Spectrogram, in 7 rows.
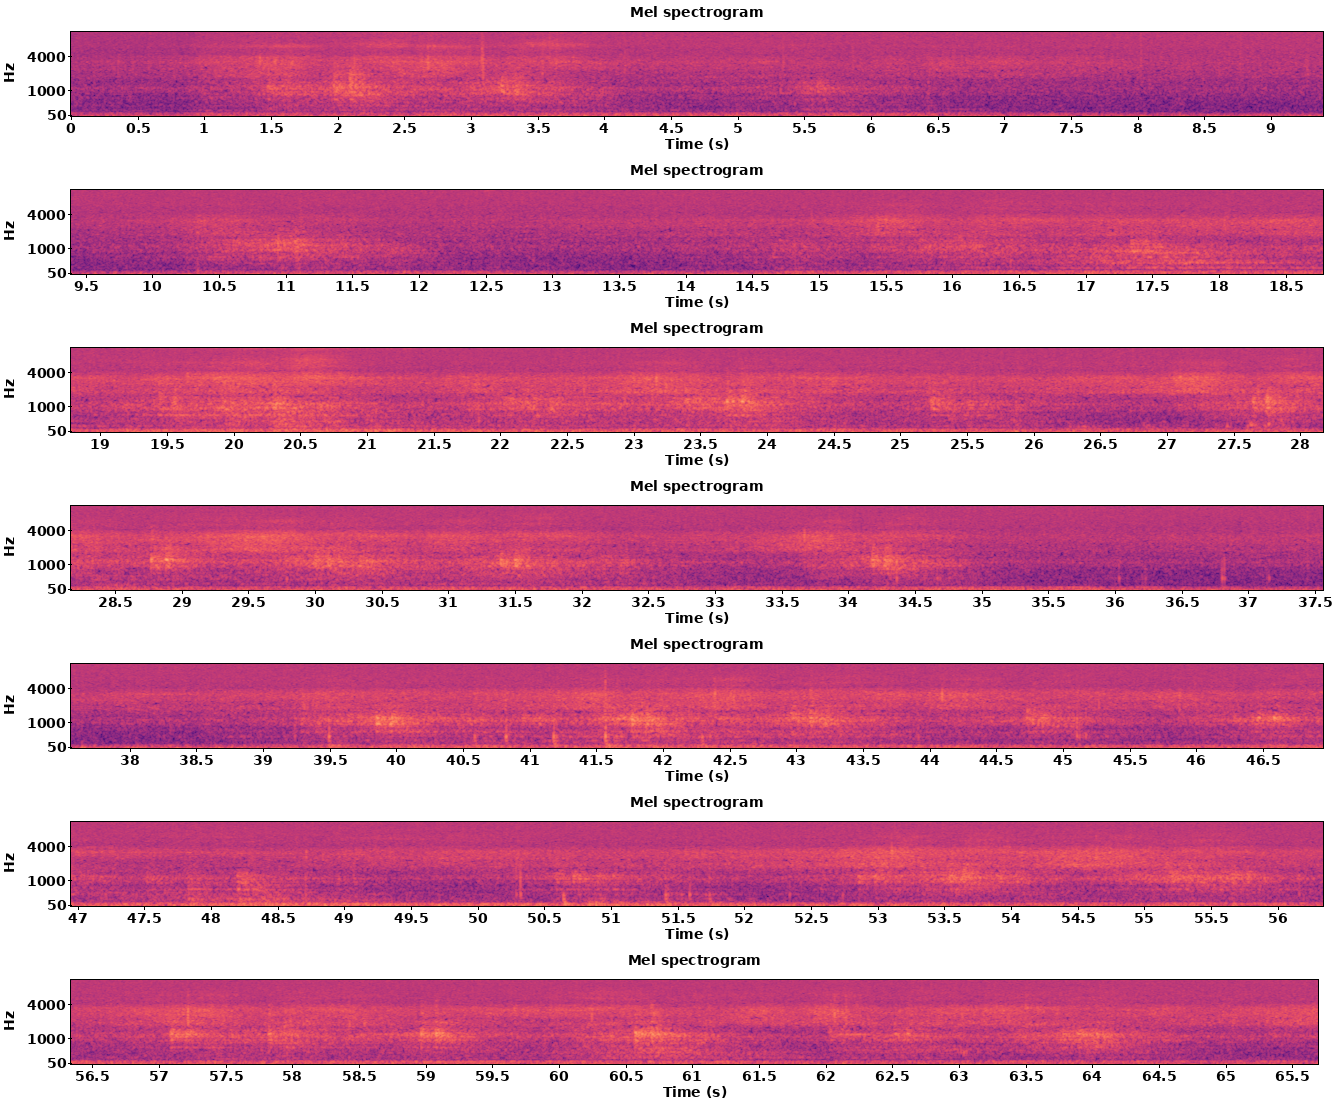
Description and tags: GGB suspender SE24SW
Contact mic recording of the Golden Gate Bridge in San Francisco, CA, USA at southeast suspender cluster #24. Recorded December 18, 2008 using a Sony PCM-D50 recorder with hand-held Fishman V100 piezo pickup and violin bridge.
bridge, cable, contact, contact-microphone, field-recording, Fishman, Golden-Gate-Bridge, piezo, sample, sony-pcm-d50, V100, wikiGong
